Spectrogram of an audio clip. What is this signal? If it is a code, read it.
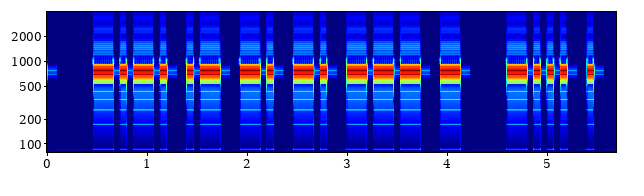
Morse code, heard as a keyed tone, about 18 wpm, 750 Hz. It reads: CANNOT BE
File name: Morse / 18WPM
